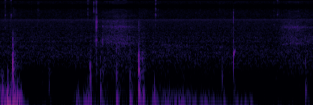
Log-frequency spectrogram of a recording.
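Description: Stone blocks crack and crumble as they are broken.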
